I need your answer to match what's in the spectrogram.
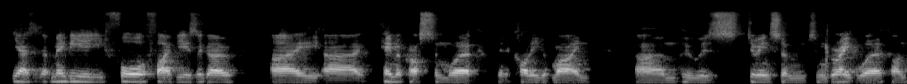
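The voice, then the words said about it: English accent. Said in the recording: “I'm from England, as you can probably tell from my accent.”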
